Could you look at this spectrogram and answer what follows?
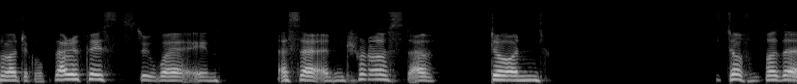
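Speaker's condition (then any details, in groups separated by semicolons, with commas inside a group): Cerebral palsy; all four limbs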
